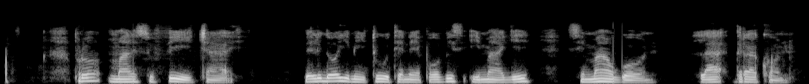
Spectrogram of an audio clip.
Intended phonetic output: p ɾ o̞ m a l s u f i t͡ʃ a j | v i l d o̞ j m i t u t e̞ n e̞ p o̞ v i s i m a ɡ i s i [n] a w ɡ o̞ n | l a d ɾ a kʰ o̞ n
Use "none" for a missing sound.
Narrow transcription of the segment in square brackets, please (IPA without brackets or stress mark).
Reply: m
